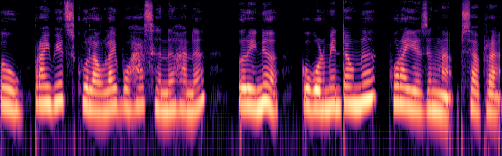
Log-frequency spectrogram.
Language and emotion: Bodo, neutral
